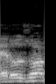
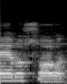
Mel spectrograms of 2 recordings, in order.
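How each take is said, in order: First: The middle consonant sounds like a buzzing z. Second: The middle consonant is a hissing s. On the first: This is how people commonly say it. The speaker calls it wrong. "a gente fala aerosol" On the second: This is the proper pronunciation. The speaker calls it right. "mas é aerossol a, a, a pronúncia"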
